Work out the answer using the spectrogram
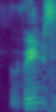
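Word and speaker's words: winds: वाला ये ध्यान रखना इसका जो उच्चारण है ये बताओ क्या रहेगा विंड्स रहेगा ठीक है अगर ये वर्ब में होता तो विंड होता या वाइंड होता वाइंड होता यहां नाउन में है ये आपका ठीक है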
